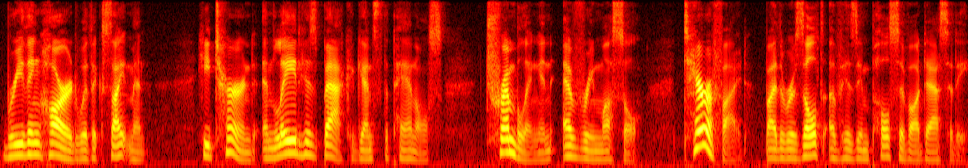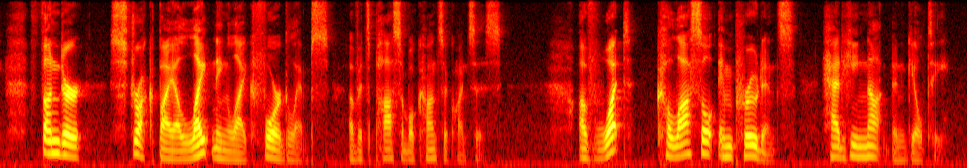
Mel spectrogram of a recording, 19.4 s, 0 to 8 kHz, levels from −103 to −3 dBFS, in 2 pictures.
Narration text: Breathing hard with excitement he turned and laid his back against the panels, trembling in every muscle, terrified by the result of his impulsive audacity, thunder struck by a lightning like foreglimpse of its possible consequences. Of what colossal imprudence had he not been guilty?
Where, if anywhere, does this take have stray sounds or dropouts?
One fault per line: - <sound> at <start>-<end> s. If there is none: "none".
none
